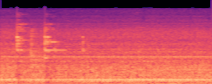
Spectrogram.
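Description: A steady low hum with a few faint, light metallic clicks in the first half-second, from a cutting knife being handled in the baler's knife drawer.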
